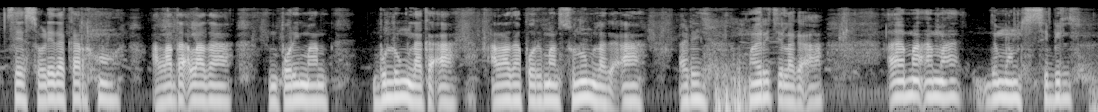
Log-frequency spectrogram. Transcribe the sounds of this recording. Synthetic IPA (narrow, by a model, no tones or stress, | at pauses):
sɛsɔɽɛd̪akaɾhɔ̃a̰lad̪aʔlad̪apɔɾiman | buluŋlaɡaʔaa̰lad̪apɔɾimansunumlaɡaʔaəɽiməɾit͡ʃlaɡaʔa | ajmaʔamad͡ʒɛmɔnsibil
